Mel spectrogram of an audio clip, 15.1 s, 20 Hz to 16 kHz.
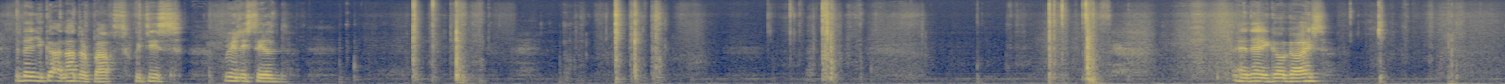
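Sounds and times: knife slitting tape on cardboard: 4.1 - 4.9, 6.0 - 6.7.

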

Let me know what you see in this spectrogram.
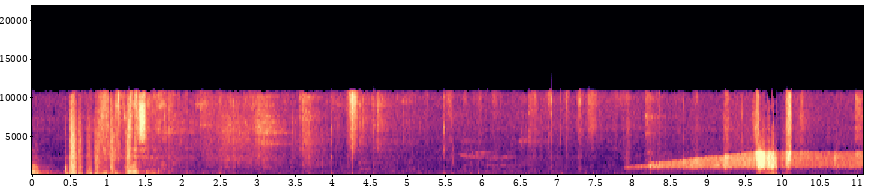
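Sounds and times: stylus tapping and scratching: 0.4 - 2.9.

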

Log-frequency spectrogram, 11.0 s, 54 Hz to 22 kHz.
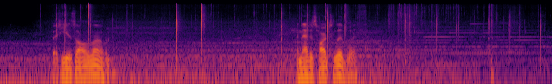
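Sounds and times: faint steady hum: 0.0 - 11.0
campfire popping: 0.8 - 11.0.

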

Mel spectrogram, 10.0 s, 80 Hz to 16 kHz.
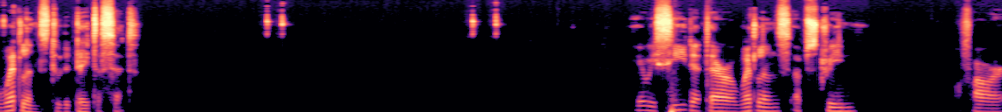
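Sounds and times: computer mouse clicks: 2.6 - 3.0, 4.6 - 5.1.

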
